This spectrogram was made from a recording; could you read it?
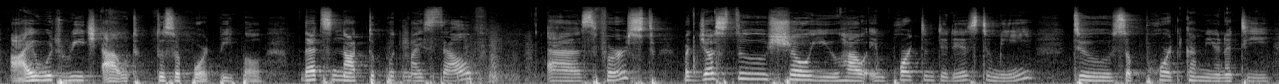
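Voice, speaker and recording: Low gravelly Surinamese-born woman, slow. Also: a little hiss or hum, poor audio. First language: Dutch. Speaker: city anti-racism program manager. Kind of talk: panel introduction.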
